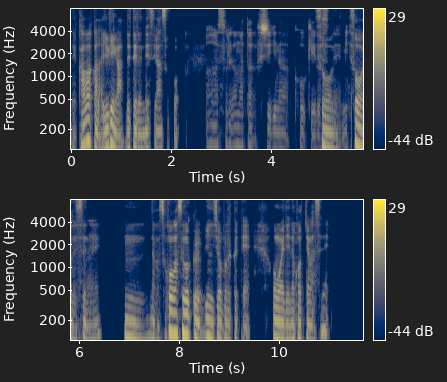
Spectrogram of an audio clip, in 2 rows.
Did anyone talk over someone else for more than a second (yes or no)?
yes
